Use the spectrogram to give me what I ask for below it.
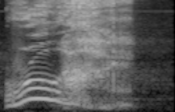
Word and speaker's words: Ruach: In the Hebrew, that word Spirit is translated as Ruach. Ruach. No, I'm not mispronouncing it. I'm saying it the right way. Ruach. Ruach.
